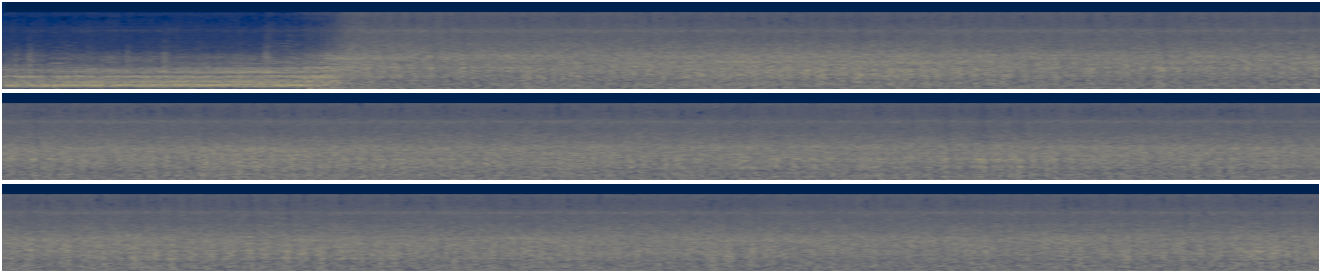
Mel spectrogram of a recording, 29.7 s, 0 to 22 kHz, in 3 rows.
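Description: Suzuki Raider 150 motorcycle exhaust crackling and backfiring in rapid, continuous pops while the engine is held at high revs, shooting flame from the pipe. The popping thickens into a steady hiss-like crackle about two seconds in and keeps on without a break.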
